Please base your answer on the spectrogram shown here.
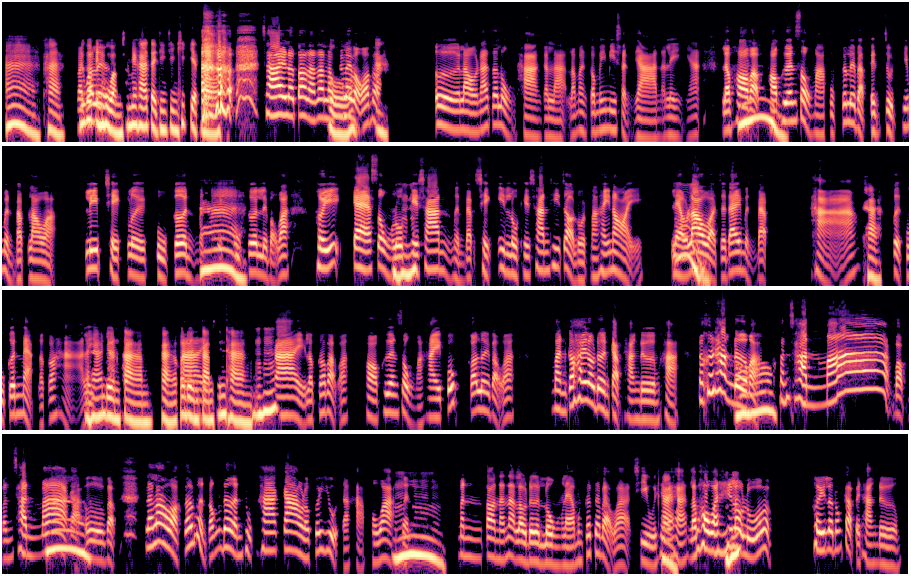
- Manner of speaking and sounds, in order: chuckle; stressed: "มาก"; tapping
- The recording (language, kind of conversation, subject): Thai, podcast, เคยหลงทางจนใจหายไหม เล่าให้ฟังหน่อย?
